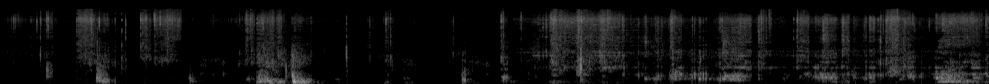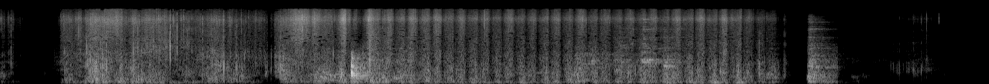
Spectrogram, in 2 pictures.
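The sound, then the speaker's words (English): Crisp, wet crunching from someone chewing water chestnuts, with bursts of bites and steady chomping, then a louder, denser stretch of crunching before it tapers off. No talking. “The water chestnuts are good too.”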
